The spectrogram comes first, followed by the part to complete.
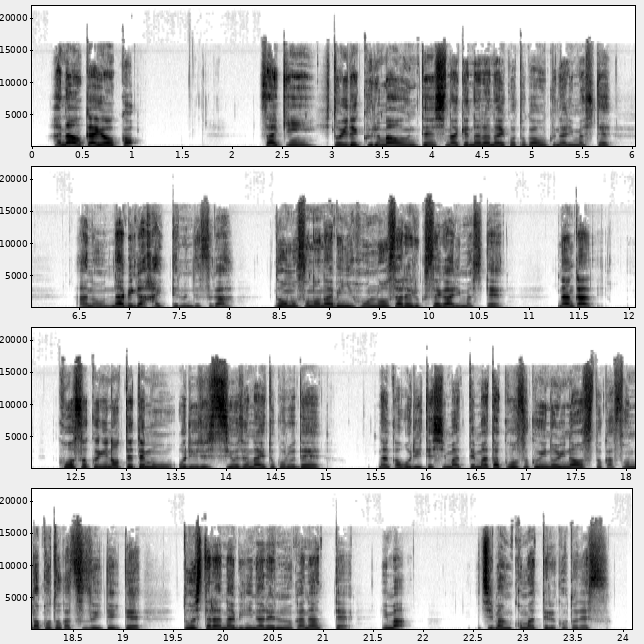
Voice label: freetalk, female voice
